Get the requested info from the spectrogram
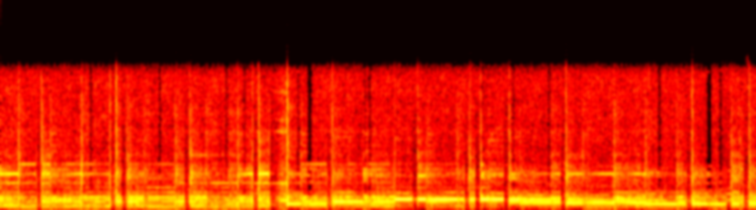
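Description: Ride music playing from a coin-operated Cogan Hello Kitty Fun House ferris wheel kiddie ride: a looping tune of held melody notes over a steady beat.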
